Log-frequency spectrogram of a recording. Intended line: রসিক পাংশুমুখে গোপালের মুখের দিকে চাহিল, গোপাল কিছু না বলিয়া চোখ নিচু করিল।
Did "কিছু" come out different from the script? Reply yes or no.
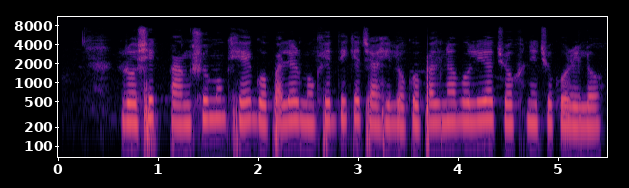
yes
